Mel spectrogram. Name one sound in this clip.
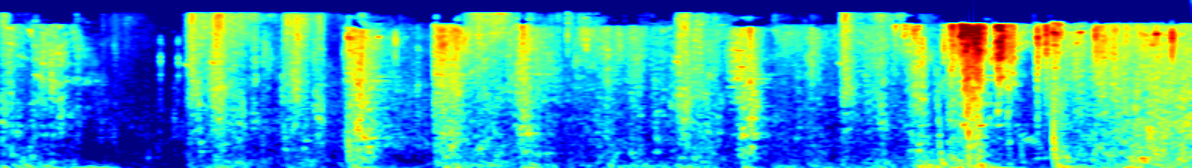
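Wooden walls and ramps are built with quick knocking thuds.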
